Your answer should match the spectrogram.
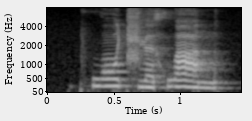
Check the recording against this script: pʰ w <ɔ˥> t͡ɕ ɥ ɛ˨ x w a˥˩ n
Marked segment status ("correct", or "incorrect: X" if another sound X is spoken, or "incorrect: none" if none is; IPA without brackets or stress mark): correct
